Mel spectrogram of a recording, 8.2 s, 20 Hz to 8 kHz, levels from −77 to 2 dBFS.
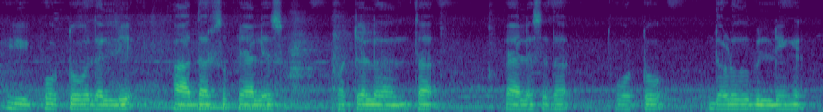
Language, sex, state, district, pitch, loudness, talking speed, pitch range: Kannada, male, Karnataka, Belgaum, 120 Hz, -26 LUFS, 65 wpm, 115-125 Hz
